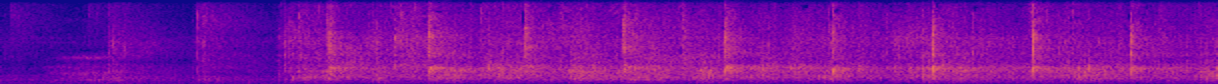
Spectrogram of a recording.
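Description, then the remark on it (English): A group claps steadily after a voice fades out at the start, the sustained applause dense and uneven with sharper individual claps standing out throughout. “The way your clapping is as if it's been affected by HIV is.”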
